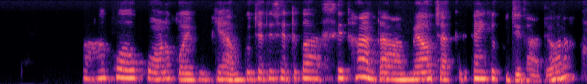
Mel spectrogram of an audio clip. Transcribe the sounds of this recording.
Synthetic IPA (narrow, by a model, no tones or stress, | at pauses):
aɦãkuawkɔɽ̃ɔkoibuɡiamkud͡ʒɔd̪iset̪ikɔasit̪ʰaːnt̪aːmeawt͡ʃakiɾikaɦĩkekʰud͡ʒʱit̪ʰãːt̪ibana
